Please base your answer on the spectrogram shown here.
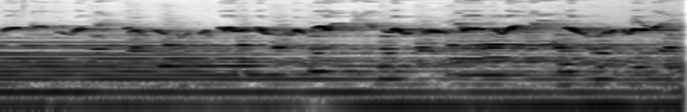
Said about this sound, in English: they heard a chirp and a cheep and a whistle.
